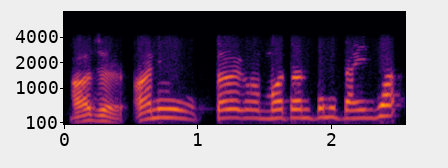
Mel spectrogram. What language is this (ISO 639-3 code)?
nep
